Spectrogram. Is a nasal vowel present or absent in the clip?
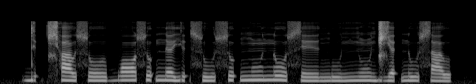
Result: present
